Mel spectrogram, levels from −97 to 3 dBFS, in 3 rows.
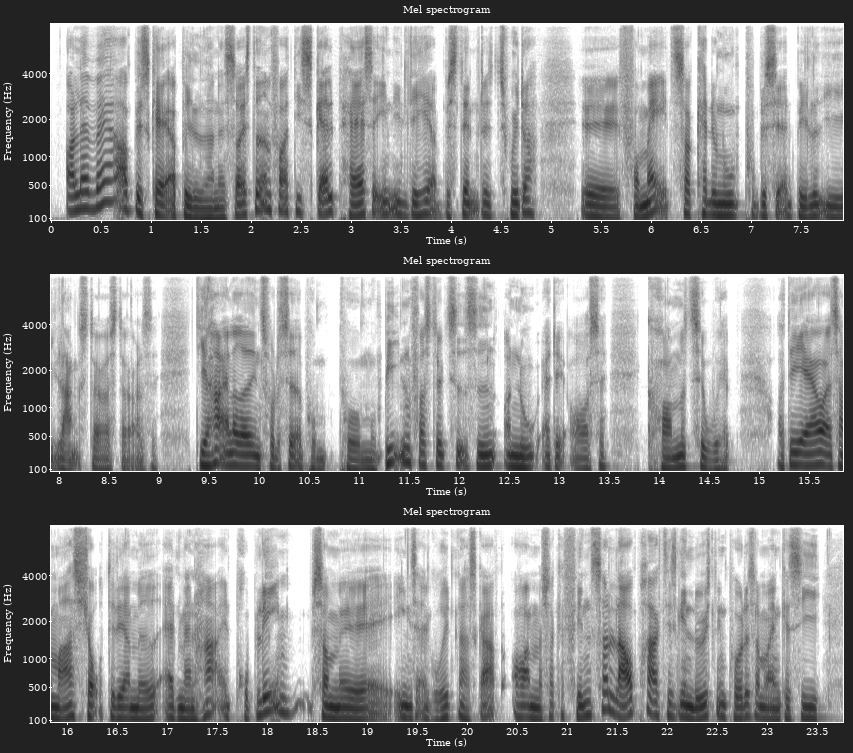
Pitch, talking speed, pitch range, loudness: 125 Hz, 225 wpm, 115-140 Hz, -21 LUFS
